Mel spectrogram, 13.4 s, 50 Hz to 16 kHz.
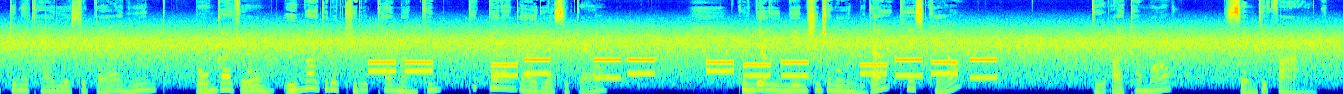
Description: DTMF, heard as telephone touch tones, dialled by hand, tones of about 270 ms, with radio hiss and speech in Korean. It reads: 00 49 39 045 7683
